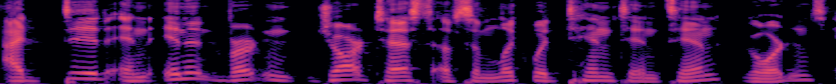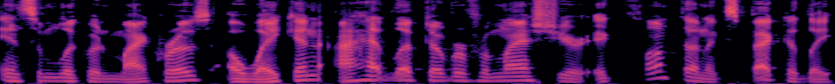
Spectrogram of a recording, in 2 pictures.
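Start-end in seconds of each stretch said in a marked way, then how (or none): none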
